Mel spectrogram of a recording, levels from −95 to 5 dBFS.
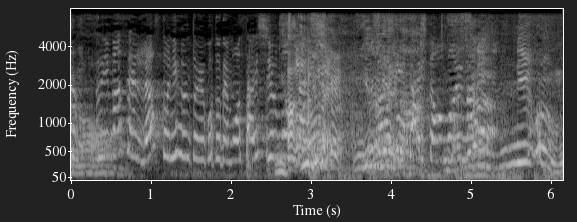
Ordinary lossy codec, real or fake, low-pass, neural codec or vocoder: none; fake; 7.2 kHz; vocoder, 22.05 kHz, 80 mel bands, Vocos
